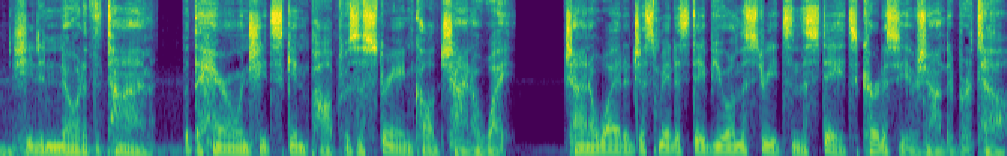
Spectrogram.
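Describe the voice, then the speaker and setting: In a dramatic, solemn tone, a man speaks at a fairly low pitch and a moderate pace. His somewhat breathy voice shows ordinary pitch variation. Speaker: podcast narrator. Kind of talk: true-crime narration, scripted storytelling. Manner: dramatic, suspenseful, measured pacing; solemn, ominous tone.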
